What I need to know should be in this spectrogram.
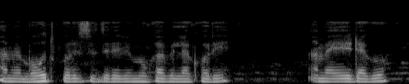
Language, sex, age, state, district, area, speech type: Odia, male, 45-60, Odisha, Koraput, urban, spontaneous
